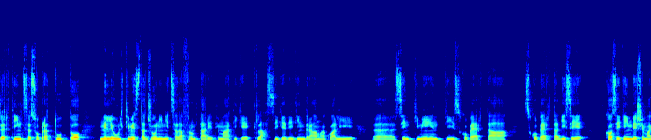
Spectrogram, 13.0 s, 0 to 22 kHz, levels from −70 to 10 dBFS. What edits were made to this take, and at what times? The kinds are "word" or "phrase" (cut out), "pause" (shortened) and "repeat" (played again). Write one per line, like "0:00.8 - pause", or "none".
none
